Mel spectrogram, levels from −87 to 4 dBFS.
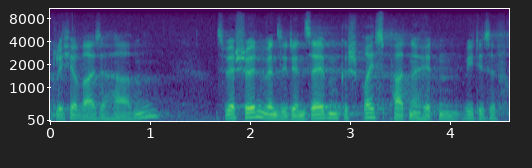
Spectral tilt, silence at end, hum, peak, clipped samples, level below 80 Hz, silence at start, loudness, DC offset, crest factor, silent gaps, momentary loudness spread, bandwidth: -4.5 dB/octave; 0 s; none; -8 dBFS; under 0.1%; -56 dBFS; 0 s; -28 LUFS; under 0.1%; 20 dB; none; 12 LU; 10 kHz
